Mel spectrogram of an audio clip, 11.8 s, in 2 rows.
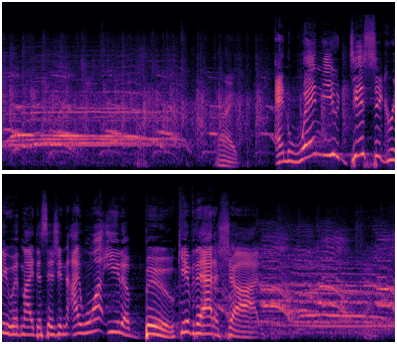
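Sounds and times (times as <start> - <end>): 
audience cheering: 0.0 - 5.4, 9.4 - 11.7
speech: 3.2 - 10.0.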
